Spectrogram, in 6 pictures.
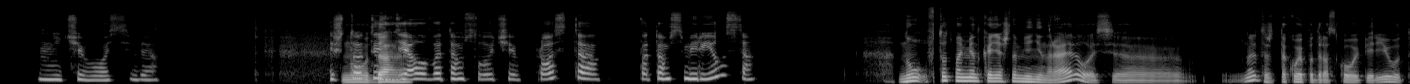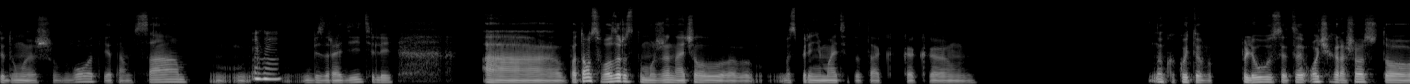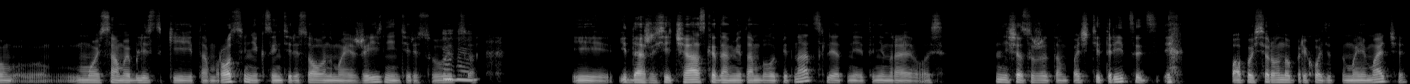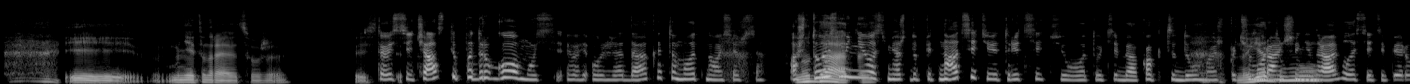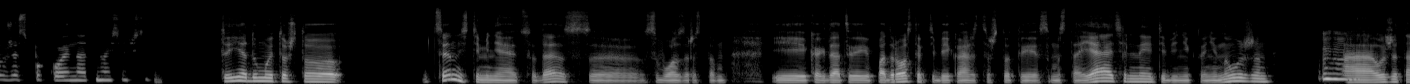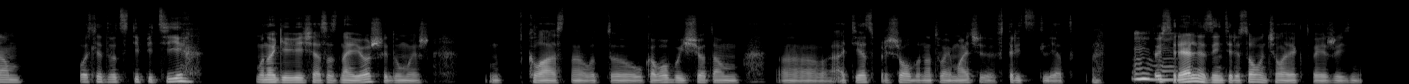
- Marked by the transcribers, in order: tapping; chuckle; chuckle; chuckle
- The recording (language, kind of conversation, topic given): Russian, podcast, Как на практике устанавливать границы с назойливыми родственниками?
